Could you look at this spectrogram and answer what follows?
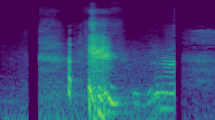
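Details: Sneeze from a short sneezing compilation: a quick in-breath, then one loud, explosive sneeze trailing into a voiced sound.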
